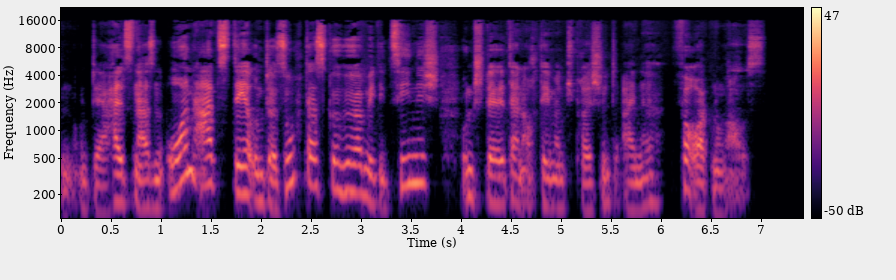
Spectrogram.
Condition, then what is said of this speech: No condition.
